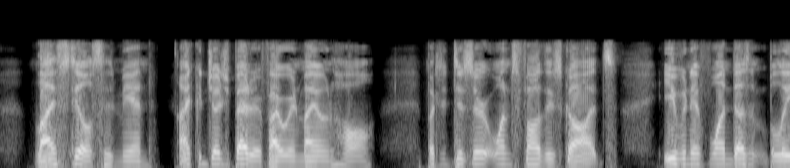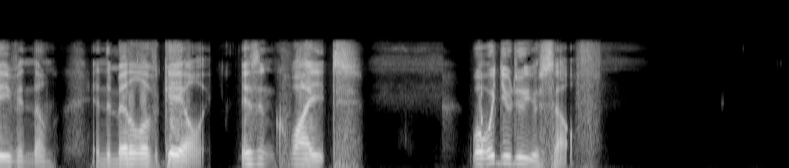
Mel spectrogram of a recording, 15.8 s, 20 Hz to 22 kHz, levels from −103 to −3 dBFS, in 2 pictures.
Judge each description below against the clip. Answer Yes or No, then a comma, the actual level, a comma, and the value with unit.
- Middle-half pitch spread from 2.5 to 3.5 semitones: Yes, average, 2.9 semitones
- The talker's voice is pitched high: No, low, 125 Hz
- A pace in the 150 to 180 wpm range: Yes, average, 155 wpm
